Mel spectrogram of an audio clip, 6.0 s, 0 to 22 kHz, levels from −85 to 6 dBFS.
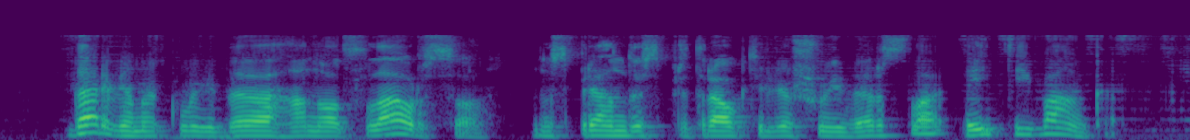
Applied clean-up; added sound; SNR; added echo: neural separator model SepFormer DNS4.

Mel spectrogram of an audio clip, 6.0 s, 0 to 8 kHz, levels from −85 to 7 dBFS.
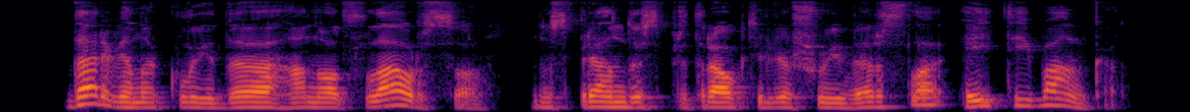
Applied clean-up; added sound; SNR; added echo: none; none; none; none.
